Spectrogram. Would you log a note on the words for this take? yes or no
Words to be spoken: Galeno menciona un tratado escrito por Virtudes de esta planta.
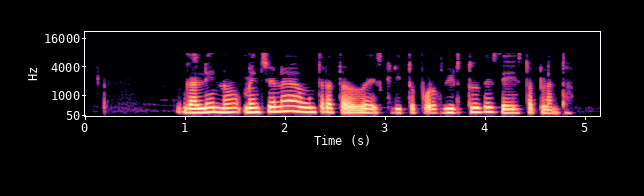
no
